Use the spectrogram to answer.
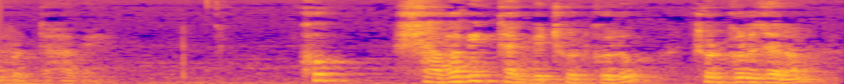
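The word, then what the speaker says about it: حاء: জিম এরপর হা হা এই হা হরফটি উচ্চারণের সময় হলক বা কণ্ঠনালীর মধ্যবর্তী স্থান থেকে একটু চাপ দিয়ে হা হা এভাবে উচ্চারণ করতে হবে।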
